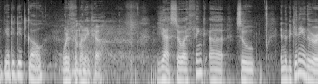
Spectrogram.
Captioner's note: audience laughter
